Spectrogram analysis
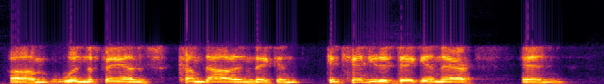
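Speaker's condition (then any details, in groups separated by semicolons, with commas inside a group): Parkinson's; stays active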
